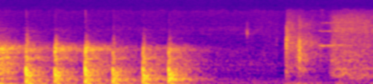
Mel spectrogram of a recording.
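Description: Rapid knocking on a door: about seven quick knocks in a little over a second, followed by a single sharp click near the end.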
